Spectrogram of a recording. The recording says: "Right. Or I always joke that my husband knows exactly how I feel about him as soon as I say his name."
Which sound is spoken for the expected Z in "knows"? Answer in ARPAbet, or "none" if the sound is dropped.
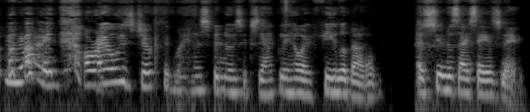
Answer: Z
